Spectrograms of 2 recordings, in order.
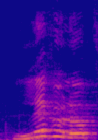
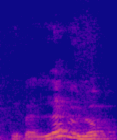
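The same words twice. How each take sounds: First: Level Up announced loud, falling, like a big unveiling; product reveal. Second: Said in the usual way. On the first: Shown as a demonstration. Showing viewers the drink she received, loud reveal. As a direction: unveil the brand name proudly. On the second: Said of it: "maman cuisine, Level Up?".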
